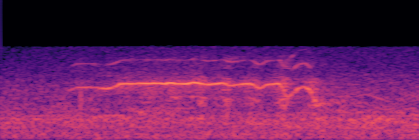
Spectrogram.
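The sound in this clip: A donkey's call, a single high, drawn-out whinny-like cry lasting about a second, heard alone over a faint steady background hiss with no talking.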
